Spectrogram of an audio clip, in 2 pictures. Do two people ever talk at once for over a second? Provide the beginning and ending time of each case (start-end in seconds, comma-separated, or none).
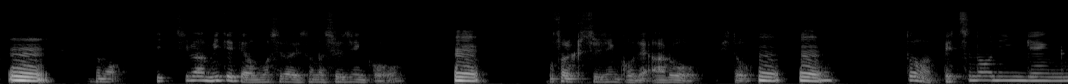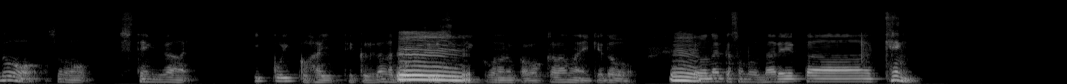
none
